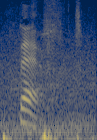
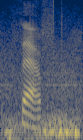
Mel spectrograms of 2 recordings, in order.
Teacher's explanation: you squeeze the F sound between the th and T theft the F is being squeezed between the th and the T sound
